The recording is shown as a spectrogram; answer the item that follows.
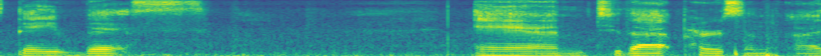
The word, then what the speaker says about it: Davis: I call him Anthony David, and it's Davis.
